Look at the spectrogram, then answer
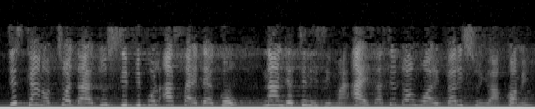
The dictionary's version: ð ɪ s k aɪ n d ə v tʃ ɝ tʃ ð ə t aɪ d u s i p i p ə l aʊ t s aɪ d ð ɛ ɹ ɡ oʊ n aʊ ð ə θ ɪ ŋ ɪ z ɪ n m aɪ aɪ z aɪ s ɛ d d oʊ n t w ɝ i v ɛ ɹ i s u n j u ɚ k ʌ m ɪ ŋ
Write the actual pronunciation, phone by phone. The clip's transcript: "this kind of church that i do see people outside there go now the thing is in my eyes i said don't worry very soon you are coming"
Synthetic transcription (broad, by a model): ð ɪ s k aɪ n d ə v tʃ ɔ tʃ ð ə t aɪ d u s i p i p ə l aʊ t s aɪ d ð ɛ ɡ oʊ n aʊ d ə t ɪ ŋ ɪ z ɪ n m aɪ aɪ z aɪ s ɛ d d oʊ n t w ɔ i v ɛ ɹ i s u n j u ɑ k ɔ m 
